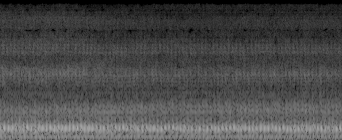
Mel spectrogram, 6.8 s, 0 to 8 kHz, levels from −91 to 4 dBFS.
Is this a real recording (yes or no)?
no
